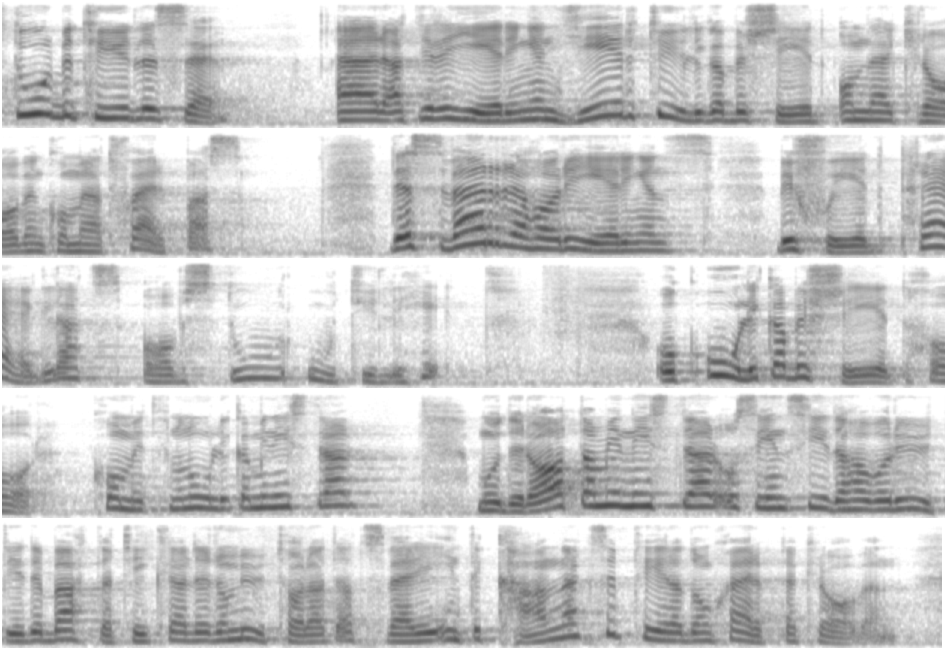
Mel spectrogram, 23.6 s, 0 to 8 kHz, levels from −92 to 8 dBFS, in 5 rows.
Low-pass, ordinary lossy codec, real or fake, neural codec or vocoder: 7.2 kHz; none; real; none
